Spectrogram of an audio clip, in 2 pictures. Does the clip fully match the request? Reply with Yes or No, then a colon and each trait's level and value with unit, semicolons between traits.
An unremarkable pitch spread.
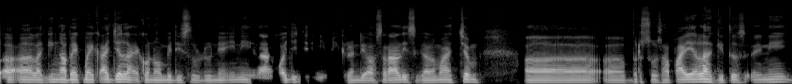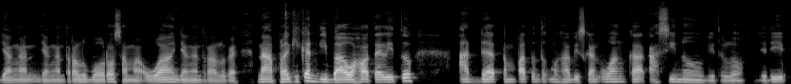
No: narrow, 2.0 semitones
